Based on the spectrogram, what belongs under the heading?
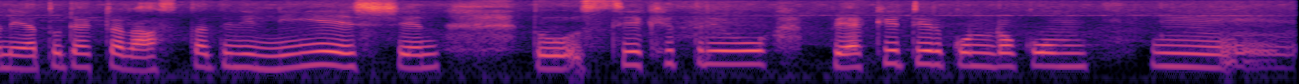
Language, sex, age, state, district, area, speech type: Bengali, female, 30-45, West Bengal, Malda, urban, spontaneous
